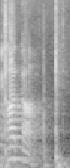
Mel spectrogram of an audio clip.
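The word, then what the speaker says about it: Dhaka: ہے جی ڈھاکہ کا، اور اس کے سپیلنگ یہ ہے ڈھاکہ، اور ہم ڈھاکہ ہی پڑھتے ہیں، ڈیکا نہیں پڑھتے. لیکن آبویسلی یہ پروننسیشن برٹش کا تھا، کیونکہ دیکھو مے بی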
